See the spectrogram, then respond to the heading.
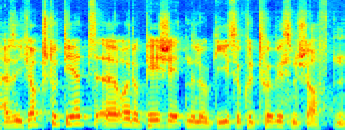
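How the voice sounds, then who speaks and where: His pitch swings very widely as this man talks. He moves at a fairly quick pace. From Lower Bavaria, Germany. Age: 20s. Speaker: longboard maker. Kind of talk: interview. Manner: hesitant with frequent fillers.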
